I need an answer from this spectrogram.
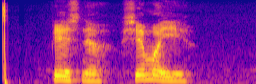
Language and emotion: Russian, neutral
